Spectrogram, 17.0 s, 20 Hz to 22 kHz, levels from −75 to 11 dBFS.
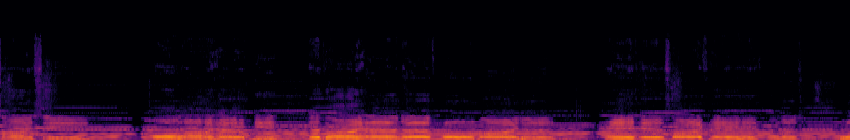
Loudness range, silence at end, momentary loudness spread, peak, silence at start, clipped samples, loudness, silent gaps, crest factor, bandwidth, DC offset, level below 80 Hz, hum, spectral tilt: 5 LU; 0 s; 15 LU; -6 dBFS; 0 s; under 0.1%; -22 LUFS; none; 16 dB; 12.5 kHz; under 0.1%; -78 dBFS; none; -5.5 dB/octave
